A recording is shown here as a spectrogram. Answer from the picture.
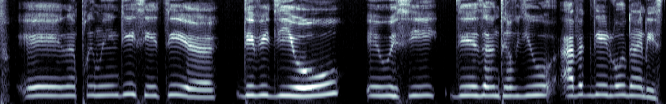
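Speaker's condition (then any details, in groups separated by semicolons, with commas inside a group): Down syndrome; congenital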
